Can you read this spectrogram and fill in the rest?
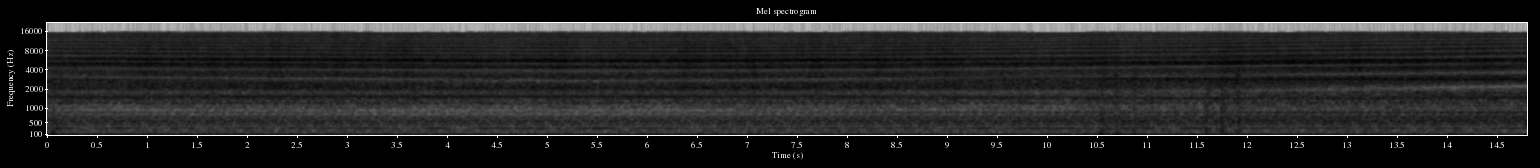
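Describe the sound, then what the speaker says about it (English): Dynamic braking on a freight train locomotive descending a grade across North America, a steady loud engine and fan roar with a constant droning hum and whine that runs without a break throughout. "Start dynamic braking like crazy."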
